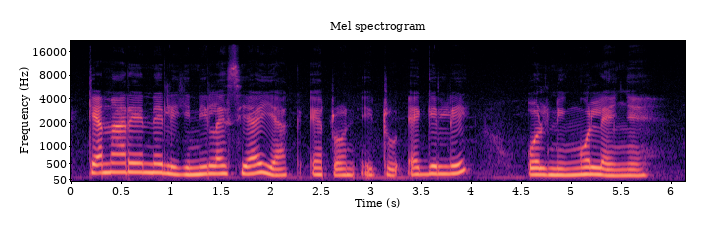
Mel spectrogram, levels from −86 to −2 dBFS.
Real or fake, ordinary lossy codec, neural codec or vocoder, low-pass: real; none; none; 19.8 kHz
